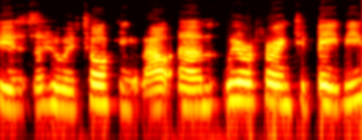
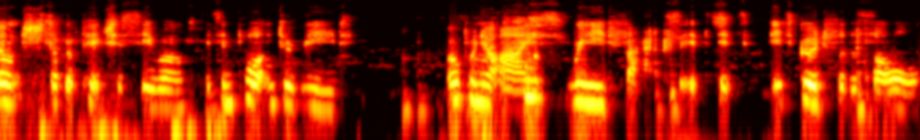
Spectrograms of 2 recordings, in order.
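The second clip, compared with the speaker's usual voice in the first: plain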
